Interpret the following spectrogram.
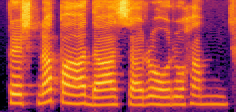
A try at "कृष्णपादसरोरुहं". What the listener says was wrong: And the first line, Krishna Pada. Second time you said Pada, just Pada.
